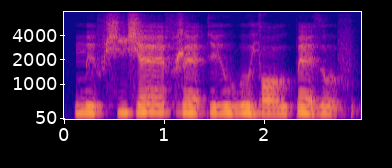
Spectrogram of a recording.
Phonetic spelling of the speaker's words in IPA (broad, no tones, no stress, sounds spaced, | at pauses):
m ɪː f ɕ i ɕ ɛː f ʐ ɛː k ɪː u̯ w ʊ j ɔː u̯ p ɛ ð ʊ f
